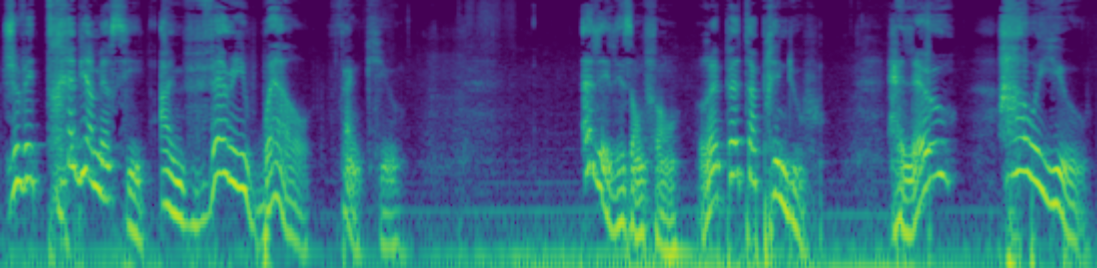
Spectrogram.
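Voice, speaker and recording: A woman teaching English to children in a slow, playful, heavily exaggerated sing-song manner. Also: low-pitched, wildly swooping pitch, a little mellow, slightly rough. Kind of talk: children's language lesson.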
